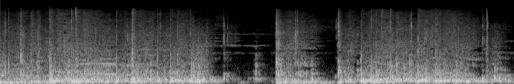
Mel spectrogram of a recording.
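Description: Fireworks display: aerial shells bursting in rapid succession, sharp bangs over a continuous rumbling boom, with a brief falling whistle about a second in. The bangs let up briefly twice, about two seconds in and near the end.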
